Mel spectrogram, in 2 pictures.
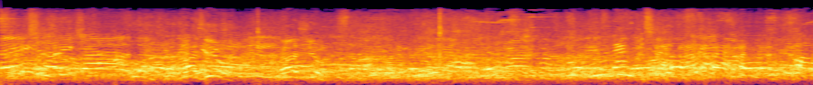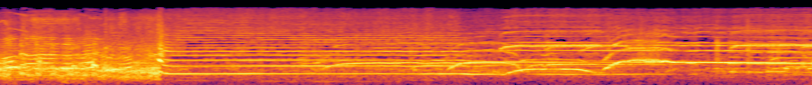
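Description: Crowd chatter, then, about ten seconds in, several plastic fan horns (vuvuzela-style) start blowing together in long, steady notes at different pitches, some of them bending up and down.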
